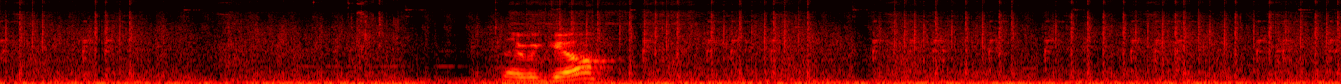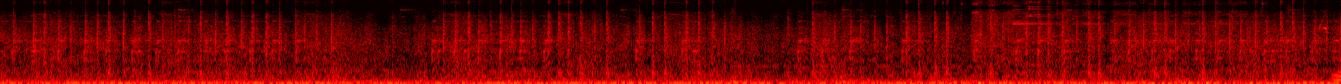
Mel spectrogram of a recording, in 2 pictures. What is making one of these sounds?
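Rapid popping and crackling explosions from a video game go on without a break.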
